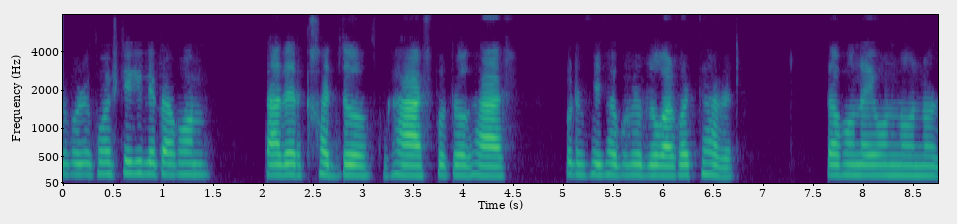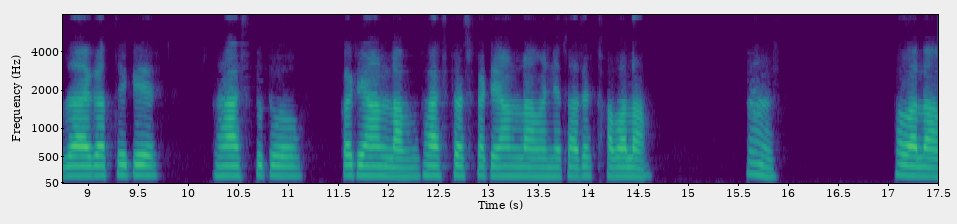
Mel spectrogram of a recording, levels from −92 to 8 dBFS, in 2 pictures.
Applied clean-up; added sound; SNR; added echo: neural mask model DeepFilterNet 3.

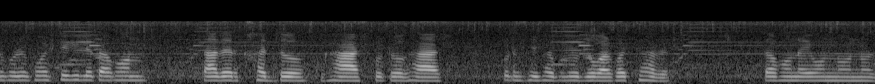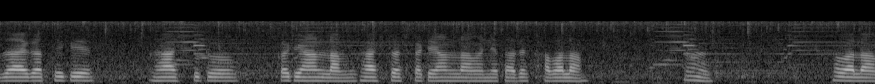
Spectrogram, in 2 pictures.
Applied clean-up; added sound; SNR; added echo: none; Harmonica; 17 dB; none.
